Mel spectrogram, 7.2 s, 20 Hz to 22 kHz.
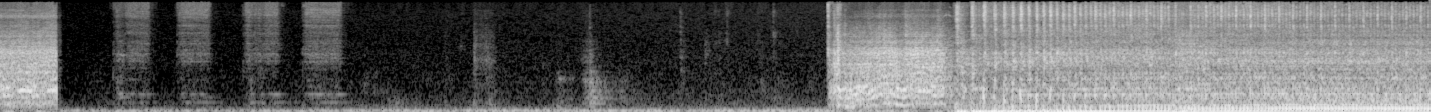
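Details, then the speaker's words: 1961 Oliver 550 tractor after carb jets were cleaned and new plugs fitted, at full choke: sluggish cranking with a few stumbling fires, then it catches roughly and labours unevenly. Contaminated fuel is starving it, and it needs full throttle, full choke and starting fluid. "okay so after all of that seems that the only way this thing will even try to run is Full Throttle full choke and a little bit of starting fluid right there at the start"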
